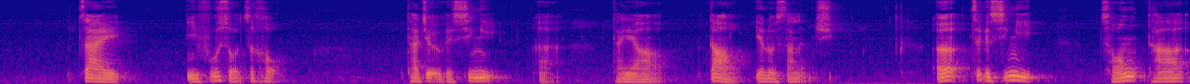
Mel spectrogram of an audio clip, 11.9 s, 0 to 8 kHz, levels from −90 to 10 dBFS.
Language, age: Chinese, 50-69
